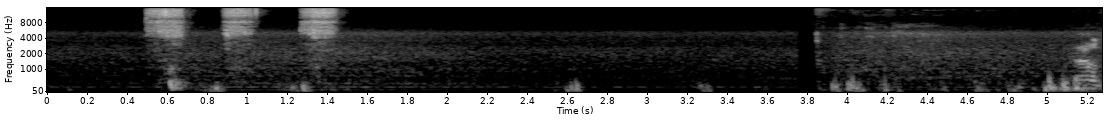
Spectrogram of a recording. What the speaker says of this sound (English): Just spray all those contacts off, make sure it gets nice and clean.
